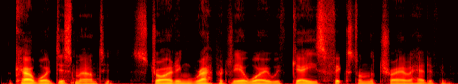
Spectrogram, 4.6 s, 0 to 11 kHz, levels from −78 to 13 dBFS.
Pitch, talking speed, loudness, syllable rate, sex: 90 Hz, 195 wpm, -22 LUFS, 5.6 syllables/s, male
